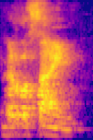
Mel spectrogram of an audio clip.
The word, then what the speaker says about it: Erdosain: Todavía no sé si es Erdosain o Erdosain. Erdosain. Pero lleva tilde, así que es Erdosain.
